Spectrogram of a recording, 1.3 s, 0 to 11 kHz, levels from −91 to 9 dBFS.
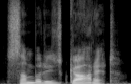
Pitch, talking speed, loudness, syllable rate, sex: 160 Hz, 135 wpm, -20 LUFS, 5.6 syllables/s, male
